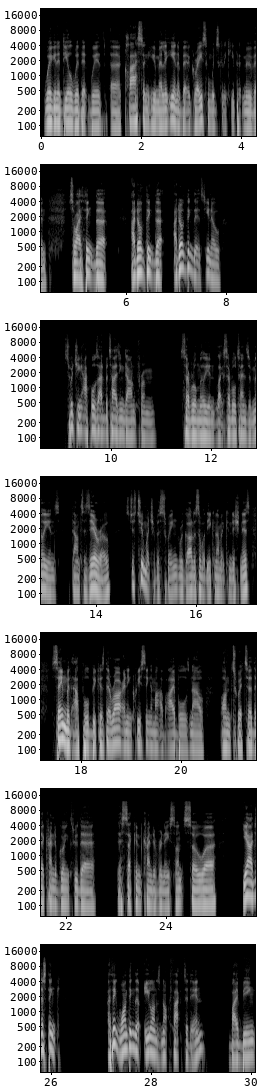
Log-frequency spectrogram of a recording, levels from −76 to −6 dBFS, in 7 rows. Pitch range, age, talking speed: 105-125 Hz, 30-49, 220 wpm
